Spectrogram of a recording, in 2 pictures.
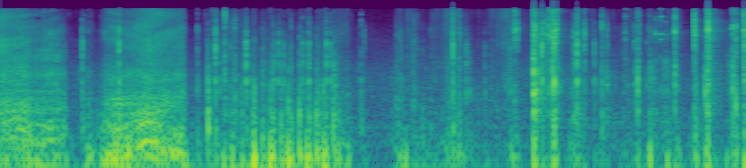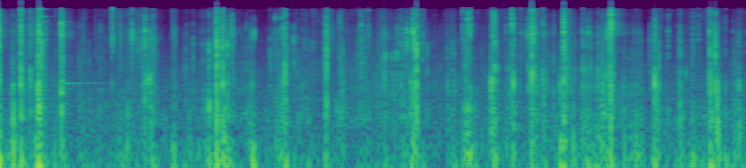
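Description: Nails scratch and rub a tan leather satchel bag with a front zip pocket. The result is a dense stream of dry, crackly scrapes and rustles. It opens with two louder, fuller bursts of rubbing, then turns into many quick, sharp ticks and scratches with bright edges.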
